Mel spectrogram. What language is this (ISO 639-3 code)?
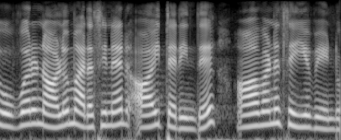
tam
